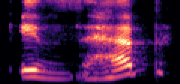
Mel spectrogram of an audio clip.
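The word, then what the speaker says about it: اذهب: If I start with the word, I pronounce it, but if I connect, I don't pronounce it. Idhhab, idhhab, this is how I start.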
